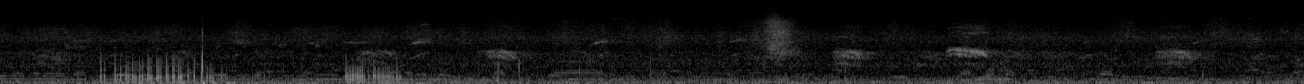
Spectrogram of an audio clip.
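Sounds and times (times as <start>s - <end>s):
brief rushing hiss: 7.5s - 8.2s.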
